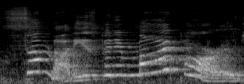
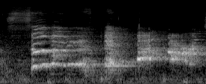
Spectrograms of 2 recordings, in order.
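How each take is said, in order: First: It is said in Mama Bear's voice. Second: It is said in Baby Bear's voice.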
